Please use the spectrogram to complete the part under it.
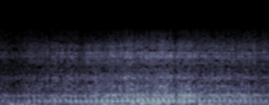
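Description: A car engine hums steadily while driving at night: a continuous droning motor tone at an even, moderate level, with no other sounds.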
